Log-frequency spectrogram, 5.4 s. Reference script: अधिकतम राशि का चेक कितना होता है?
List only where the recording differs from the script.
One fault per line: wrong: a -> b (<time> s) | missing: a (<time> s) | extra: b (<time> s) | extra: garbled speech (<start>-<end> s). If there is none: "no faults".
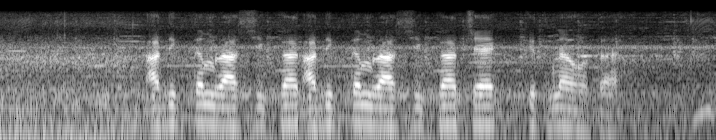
extra: अधिकतम राशि का (2.3 s)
